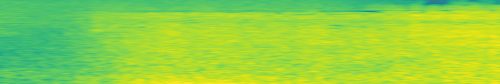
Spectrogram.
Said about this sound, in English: You can see the storm surge right now almost at the high tide mark, making its way over across the banks.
